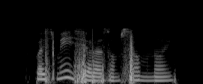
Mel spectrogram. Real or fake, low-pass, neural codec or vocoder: real; 5.4 kHz; none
